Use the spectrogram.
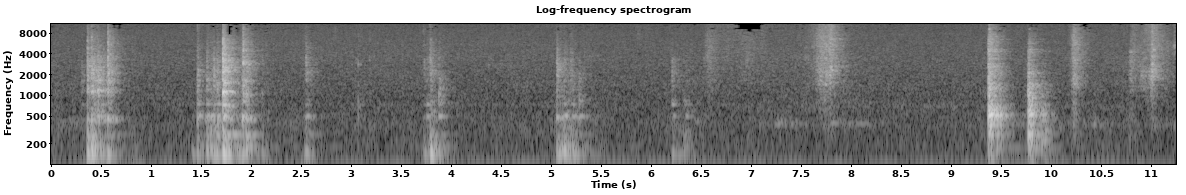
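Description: Several sharp clunks and thuds of cucumber and kiwi pieces dropping into a blender, spaced irregularly with quiet gaps between them, close by and without talk.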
